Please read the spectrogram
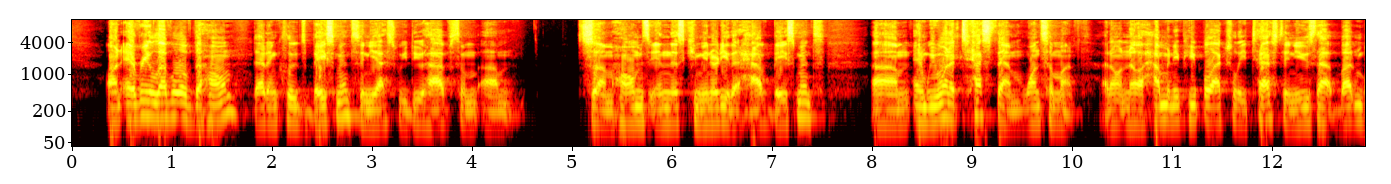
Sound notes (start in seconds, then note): none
